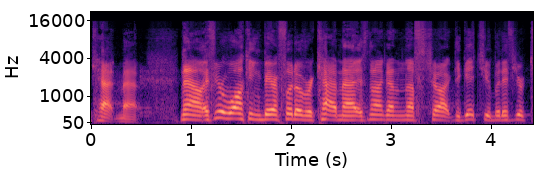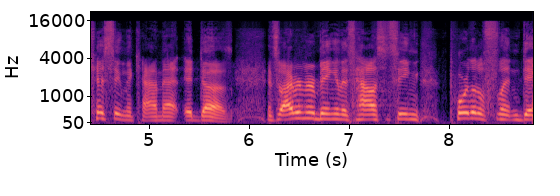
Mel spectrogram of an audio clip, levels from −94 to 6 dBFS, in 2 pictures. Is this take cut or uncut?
uncut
